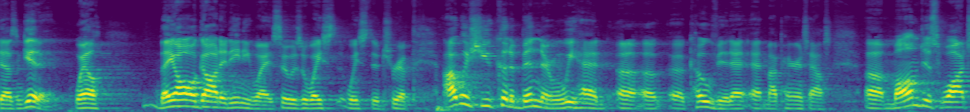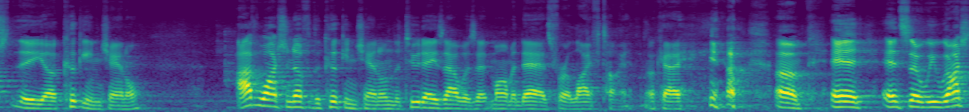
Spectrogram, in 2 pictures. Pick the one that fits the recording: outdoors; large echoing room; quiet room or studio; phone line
large echoing room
